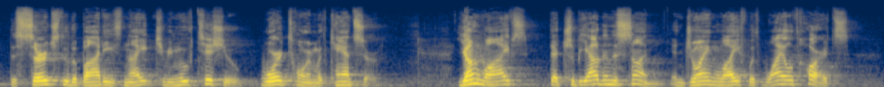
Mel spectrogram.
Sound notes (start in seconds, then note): none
